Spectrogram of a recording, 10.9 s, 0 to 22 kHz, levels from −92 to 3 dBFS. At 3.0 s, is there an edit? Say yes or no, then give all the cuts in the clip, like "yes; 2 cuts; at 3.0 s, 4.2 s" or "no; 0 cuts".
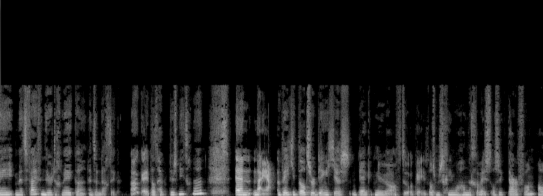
yes; 1 cut; at 3.0 s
